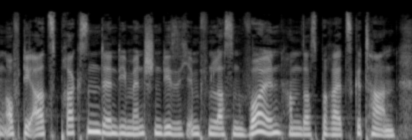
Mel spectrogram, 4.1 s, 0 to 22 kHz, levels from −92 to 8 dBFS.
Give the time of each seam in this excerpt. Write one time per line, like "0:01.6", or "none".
none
